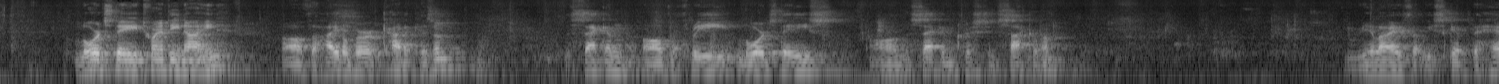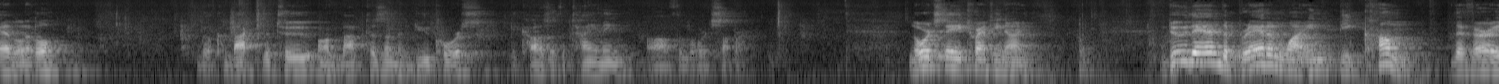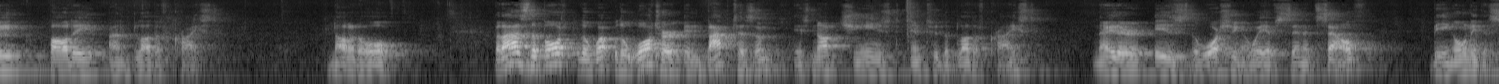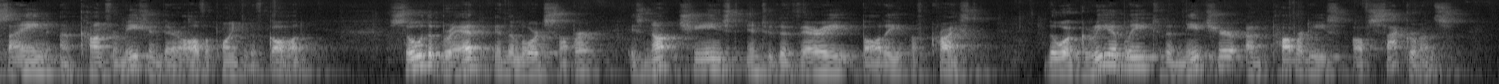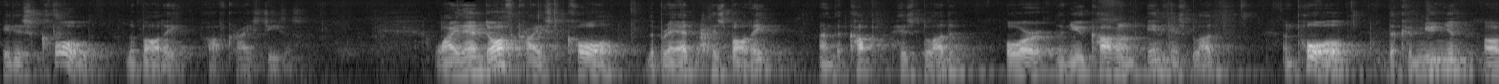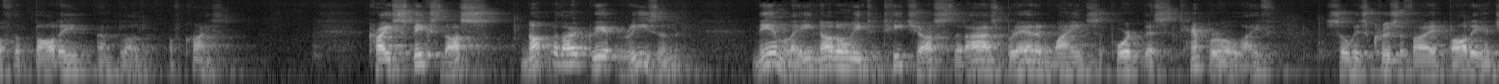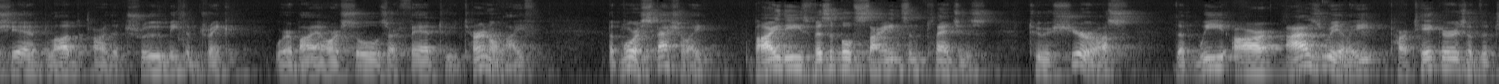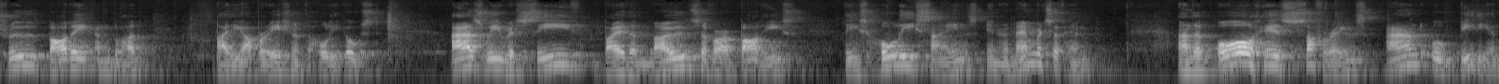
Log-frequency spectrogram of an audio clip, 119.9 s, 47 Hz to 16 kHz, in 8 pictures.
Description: I Corinthians 11:17-34 Service Type: Heidelberg Catechism Sermons I. The True Meaning II.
